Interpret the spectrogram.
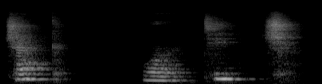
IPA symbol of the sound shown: tʃ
